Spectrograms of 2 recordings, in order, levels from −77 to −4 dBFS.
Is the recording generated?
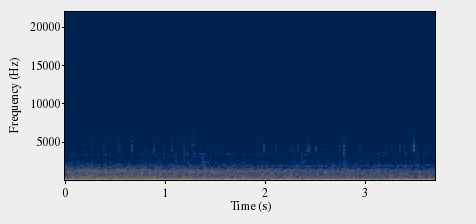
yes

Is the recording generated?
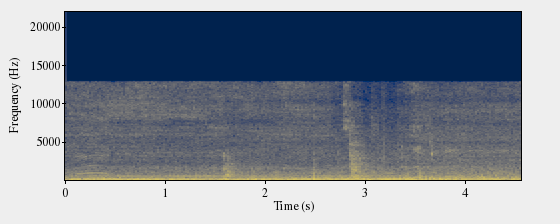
no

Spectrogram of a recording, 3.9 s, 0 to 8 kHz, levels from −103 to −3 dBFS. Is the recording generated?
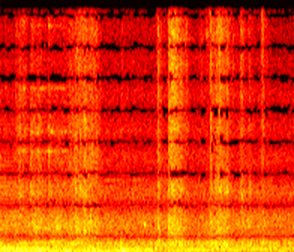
no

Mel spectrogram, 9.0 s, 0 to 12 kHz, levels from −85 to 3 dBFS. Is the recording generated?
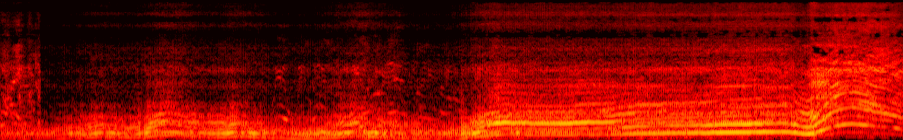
yes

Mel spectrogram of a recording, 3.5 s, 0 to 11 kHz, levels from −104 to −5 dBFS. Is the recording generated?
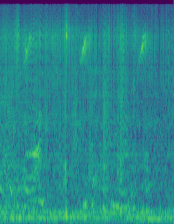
yes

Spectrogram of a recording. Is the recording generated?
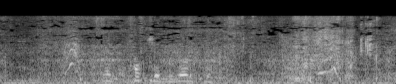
no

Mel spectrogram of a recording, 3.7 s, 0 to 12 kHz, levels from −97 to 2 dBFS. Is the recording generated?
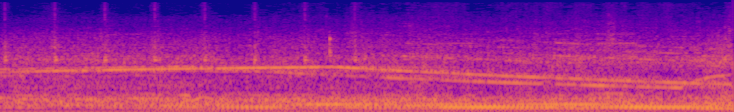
no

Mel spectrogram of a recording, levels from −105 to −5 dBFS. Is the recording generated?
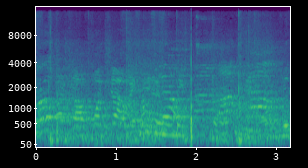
no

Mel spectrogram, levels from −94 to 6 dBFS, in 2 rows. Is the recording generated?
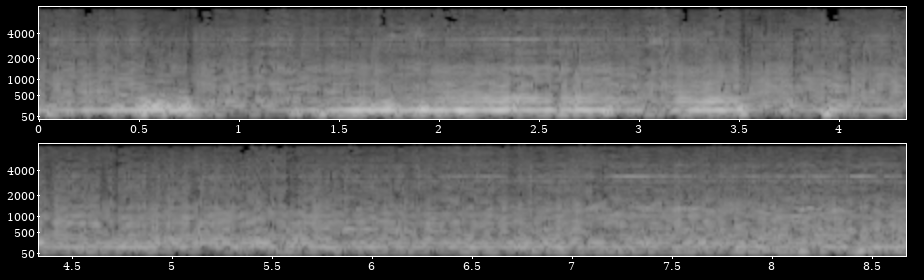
yes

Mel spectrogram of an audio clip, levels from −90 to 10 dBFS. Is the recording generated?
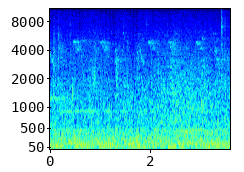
no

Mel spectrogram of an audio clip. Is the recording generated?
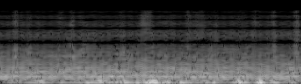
yes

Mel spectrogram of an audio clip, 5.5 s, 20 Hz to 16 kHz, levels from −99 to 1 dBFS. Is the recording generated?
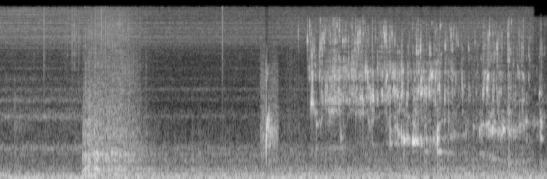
no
